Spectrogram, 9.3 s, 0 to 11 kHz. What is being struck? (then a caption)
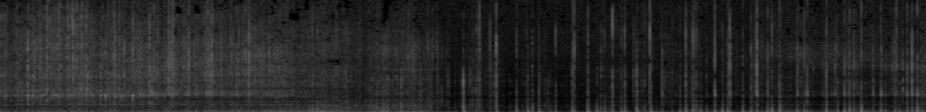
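Glitter-coated cardboard board. Long painted nails scratch across a large, thin, rigid, flat round silver glitter-coated cardboard cake board resting on top of a 3Dio binaural microphone, making a dense, steady rasping rustle with a strong low rumble. After about four and a half seconds the scratching gives way to rapid, sharp taps and clicks across the textured surface that continue to the end.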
